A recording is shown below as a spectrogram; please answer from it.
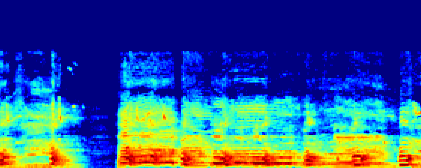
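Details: Domestic poodle singing along to Happy Birthday. A short howl and a pause, then a sustained, rich, wavering howl that shifts pitch for several seconds. A low steady sung tone runs alongside.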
